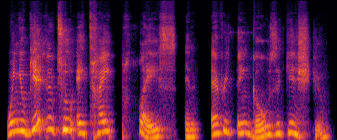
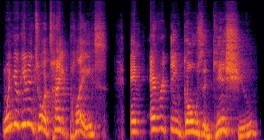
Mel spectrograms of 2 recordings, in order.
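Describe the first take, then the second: First: It is read at a slower pace. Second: It is read at a quicker pace.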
